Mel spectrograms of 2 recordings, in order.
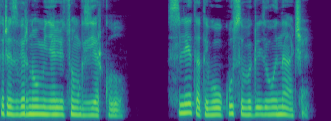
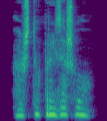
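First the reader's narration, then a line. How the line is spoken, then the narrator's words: Hoarse question. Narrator (Russian): спросила я хрипло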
